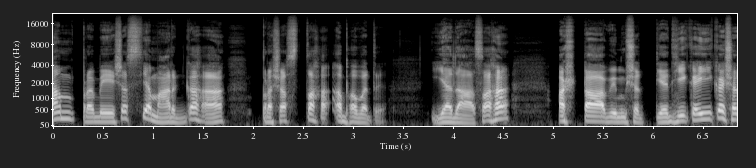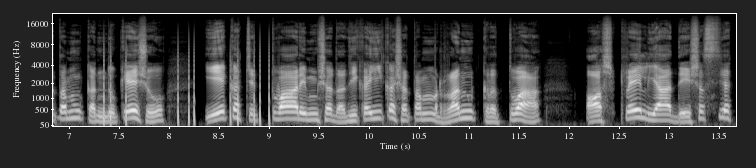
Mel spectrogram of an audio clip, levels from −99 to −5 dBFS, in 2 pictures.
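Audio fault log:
7.34–9.01 s, train of clicks: around ten matching sharp ticks, unevenly spaced at about six per second and roughly 15 dB above the speech, likely from electrical interference.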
